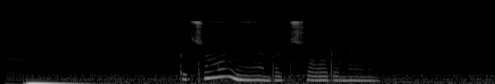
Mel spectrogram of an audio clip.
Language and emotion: Russian, sad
